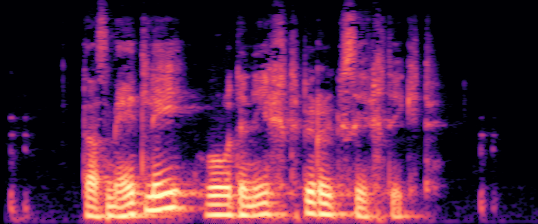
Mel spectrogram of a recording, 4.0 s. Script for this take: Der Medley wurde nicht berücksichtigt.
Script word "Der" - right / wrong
wrong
